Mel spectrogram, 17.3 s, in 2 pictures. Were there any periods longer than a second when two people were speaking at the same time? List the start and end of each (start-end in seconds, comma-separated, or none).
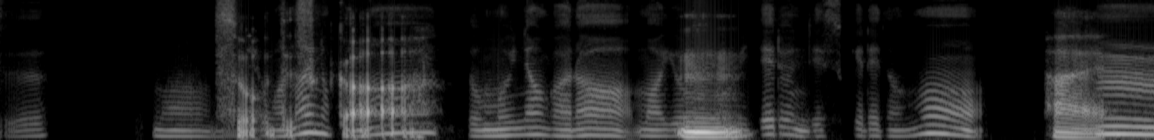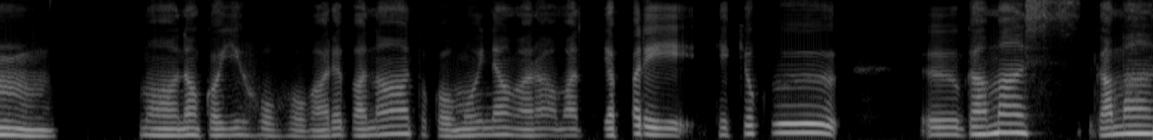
1.6-3.3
